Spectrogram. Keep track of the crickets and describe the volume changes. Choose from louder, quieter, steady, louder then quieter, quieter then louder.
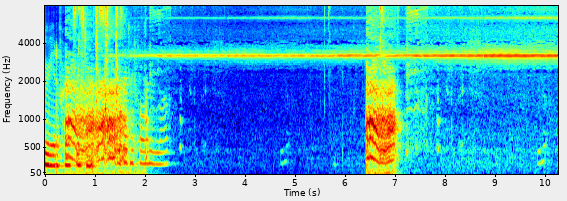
louder.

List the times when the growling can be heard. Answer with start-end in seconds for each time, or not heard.
0.4-2.0, 6.4-7.0.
